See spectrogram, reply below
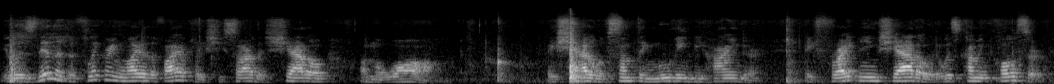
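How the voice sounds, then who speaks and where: A man telling a story theatrically and deliberately to a group, with playful asides. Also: a little high. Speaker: live storyteller. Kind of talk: dramatic spoken storytelling to a live group. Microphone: small consumer video camera in the room. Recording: echoey noisy room, consumer camcorder audio.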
